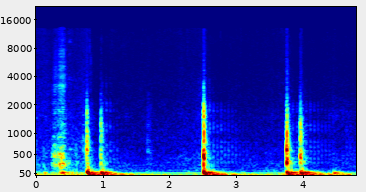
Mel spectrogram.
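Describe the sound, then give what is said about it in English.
Knocking coming from a wall that a dresser was pushed in front of, in three quick double raps, each pair of sharp thuds separated by a pause, moderately loud against a quiet background. “What's the knocking?”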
